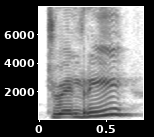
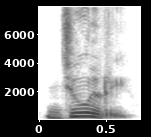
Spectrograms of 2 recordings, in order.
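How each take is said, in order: First: The word begins with a 'jwe' sound. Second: The word begins with a 'joo' sound. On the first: The speaker calls it wrong. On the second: The speaker calls it right.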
